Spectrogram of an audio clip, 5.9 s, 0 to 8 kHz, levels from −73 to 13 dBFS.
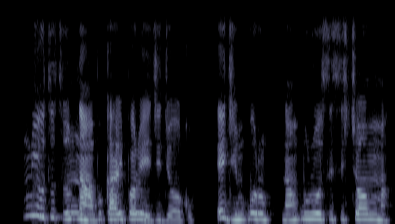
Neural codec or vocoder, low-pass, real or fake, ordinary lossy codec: none; 7.2 kHz; real; none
